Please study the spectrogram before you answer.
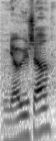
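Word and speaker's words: Gnosia: Uh I I I think you pronounce it uh like Noa. It's like G O G N O S I A.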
